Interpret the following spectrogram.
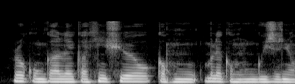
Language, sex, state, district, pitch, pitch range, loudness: Rengma, male, Nagaland, Kohima, 125 Hz, 120-135 Hz, -14 LUFS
